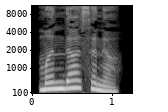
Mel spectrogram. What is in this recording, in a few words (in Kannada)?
"ಮುಂತಾಸನ", kannada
